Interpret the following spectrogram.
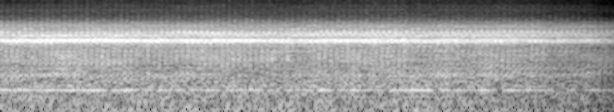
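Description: A small machine running with a fast, even rattle and whir, fading a little toward the end.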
